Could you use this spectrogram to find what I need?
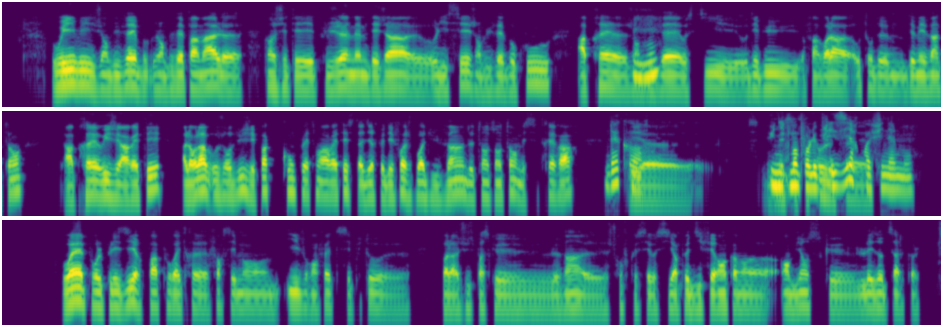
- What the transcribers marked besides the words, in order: none
- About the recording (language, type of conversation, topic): French, advice, Comment gérer la pression à boire ou à faire la fête pour être accepté ?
